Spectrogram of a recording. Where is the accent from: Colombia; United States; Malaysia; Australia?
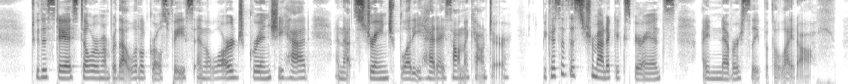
Malaysia; I'm a listener from Malaysia.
